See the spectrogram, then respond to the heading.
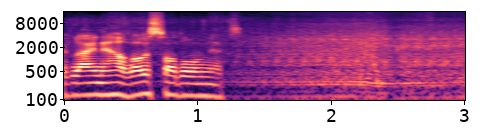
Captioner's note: engine sounds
